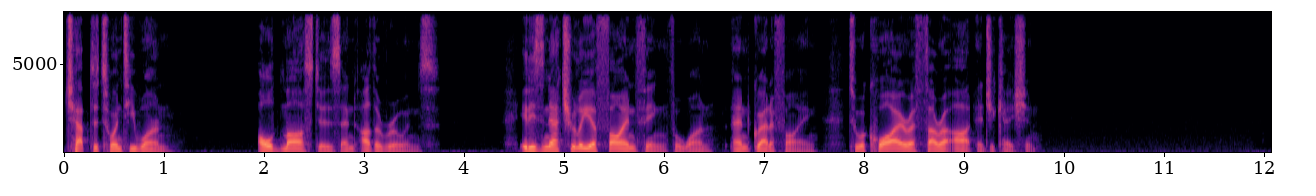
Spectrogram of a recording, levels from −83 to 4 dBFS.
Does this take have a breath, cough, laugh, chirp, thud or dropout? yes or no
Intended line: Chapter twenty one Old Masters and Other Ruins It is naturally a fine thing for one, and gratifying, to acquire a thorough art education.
no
